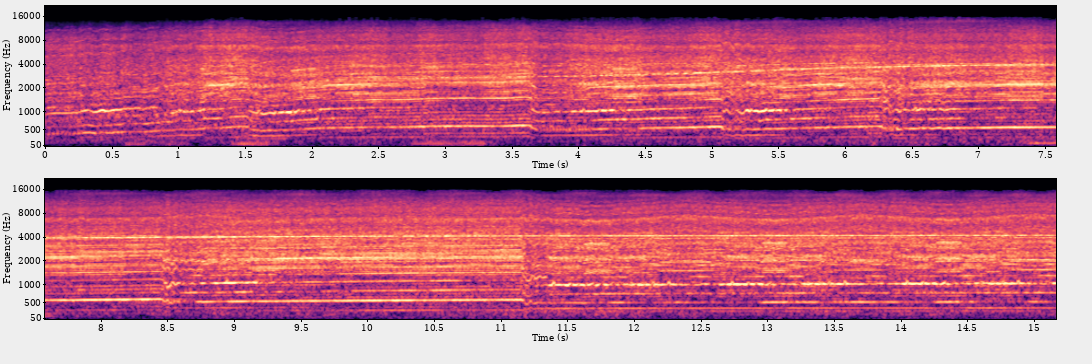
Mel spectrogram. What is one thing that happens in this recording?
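A racing car engine screams at high revs, rising in pitch and dropping briefly with each gear shift.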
